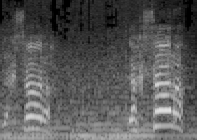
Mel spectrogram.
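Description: A proud, scolding older brother rebukes quickly and forcefully. His voice is very high and pressed. Music runs under the scene. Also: lively intonation. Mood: angry. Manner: scolding, indignant. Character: angry older brother Salem, stern and proud. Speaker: actor. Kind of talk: TV drama acting. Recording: drama audio with music underneath.

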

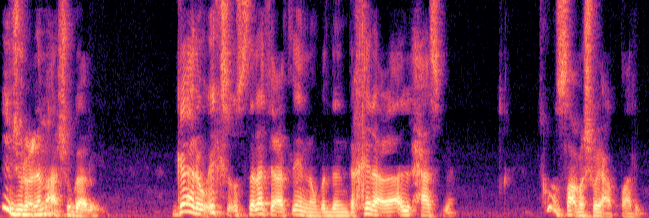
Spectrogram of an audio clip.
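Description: Jordanian guy teaching math online, quick and a bit husky, talks fondly to students and quizzes himself. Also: mid-range voice, animated, a little mellow. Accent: Jordanian Arabic. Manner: affectionate, asks and answers his own questions. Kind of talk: online exam-prep math lesson.

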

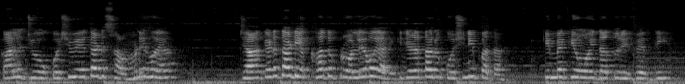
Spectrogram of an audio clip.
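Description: In a family drama, an actress plays a young wife who is aggrieved with her drinking husband, pleading indignantly in a high, very fast, fairly ordinary-sounding voice. The room echoes, and music runs beneath her.

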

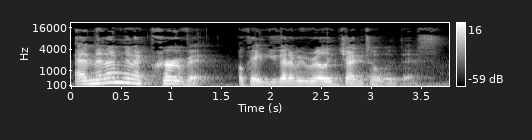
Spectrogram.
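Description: Speaking fairly quickly in a lowish, sing-song voice, a woman chats and thinks aloud during a casual decorating demo. She's a home decor vlogger filming inside her furnished living room.

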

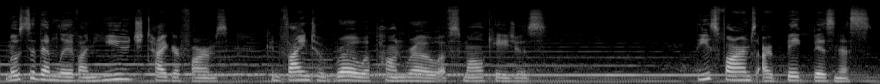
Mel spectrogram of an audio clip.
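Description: A woman reading scripted nature documentary narration with a measured, earnest delivery. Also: fairly low pitch. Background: music.

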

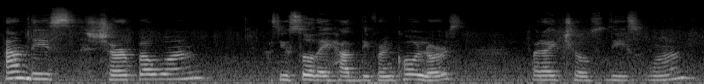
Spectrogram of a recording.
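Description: A chatty decor vlogger talks through her recent buys from a seat by her dining room window, upbeat and softly lingering on each one. Her medium-pitched voice moves at a slow pace against a noisy background.

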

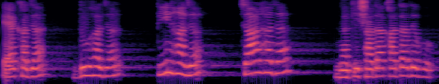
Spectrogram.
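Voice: sits high, a little fast. Someone voicing a scornful rich cartoon father. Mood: bargaining. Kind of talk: cartoon voice acting.

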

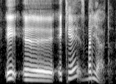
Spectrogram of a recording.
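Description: Halting man in a reverberant hall. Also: sits high, expressive, gravelly. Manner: halting, with many "eh" fillers. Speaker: journalist speaking on a panel. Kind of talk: public panel talk. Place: hall at a live public event. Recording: long reverb of a conference hall.

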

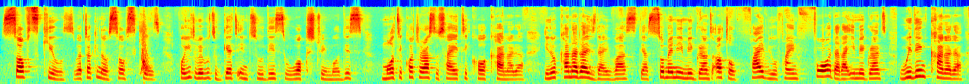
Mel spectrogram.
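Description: A woman from Nigeria in her thirties, speaking with a Nigerian accent, records an advice vlog for immigrants from her living room sofa, addressing the camera directly. Her warm, mid-range voice moves at a normal speed with hardly any pauses, earnest and encouraging, repeating key points. A little hiss or hum is audible.

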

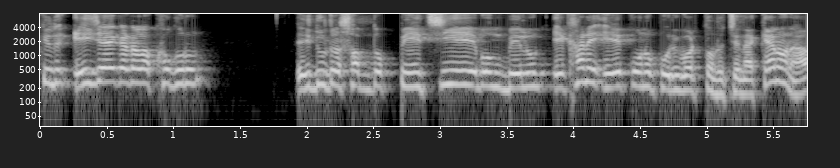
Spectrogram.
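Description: High-voiced man teaching a language lesson. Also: darkish tone. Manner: rhetorical questions, repeats examples slowly. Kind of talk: explanatory lecture.

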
